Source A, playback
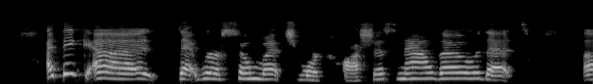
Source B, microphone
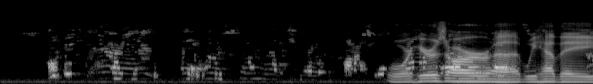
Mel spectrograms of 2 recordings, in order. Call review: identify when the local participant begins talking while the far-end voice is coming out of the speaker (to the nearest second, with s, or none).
4 s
